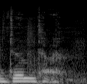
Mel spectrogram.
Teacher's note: in a lot of areas of Tibet, you might hear people say Drumta. Okay. They pronounce the M.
